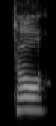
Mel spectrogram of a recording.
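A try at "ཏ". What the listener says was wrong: Now, it's unaspirated. Okay, no air. To.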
